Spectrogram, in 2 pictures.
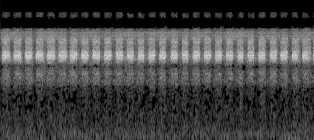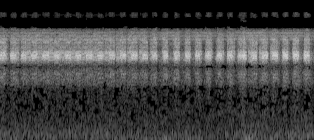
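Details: Summer chorus of cicadas in Provence, in the south of France, a loud high-pitched rasping drone beating in quick regular pulses, roughly three per second, without pause throughout.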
